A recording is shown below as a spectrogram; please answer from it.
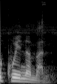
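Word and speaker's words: kouign-amann: le prononce tous mal il y a une prononciation à la Bretonne après je ne suis pas un Breton bretonnant mais en tout cas voilà j'ai toujours entendu dire mes grands-parents et mes arè grands-parents dire le queinaman donc on dit le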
